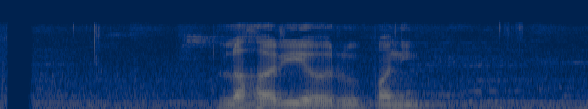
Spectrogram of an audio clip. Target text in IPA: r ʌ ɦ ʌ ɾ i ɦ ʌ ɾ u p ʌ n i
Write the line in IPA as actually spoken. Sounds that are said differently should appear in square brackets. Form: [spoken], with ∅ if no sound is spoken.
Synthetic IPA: [l] ʌ ɦ ʌ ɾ i ɦ ʌ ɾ u p ʌ n i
